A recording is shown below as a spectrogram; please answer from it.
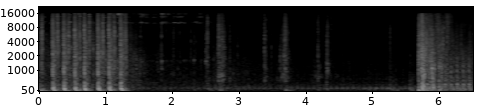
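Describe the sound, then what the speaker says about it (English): Rapid automatic gunfire from a FAL and a Rytec in Mini Royale: a fast close burst of shots opens, scattered single shots and metallic clicks follow in a quieter stretch, then another loud burst near the end. "Taking effective fire."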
